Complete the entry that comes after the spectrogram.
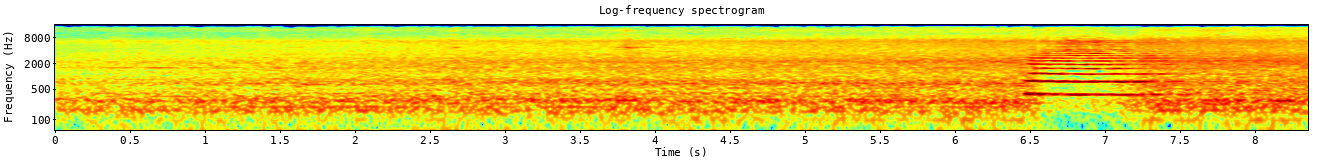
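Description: Vande Bharat Express electric trainset rolling slowly along the platform with a steady rumble that grows slightly louder, and a single short train horn blast of under a second near the end.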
